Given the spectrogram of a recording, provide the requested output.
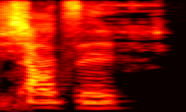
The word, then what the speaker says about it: Scholz: 肖兹。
